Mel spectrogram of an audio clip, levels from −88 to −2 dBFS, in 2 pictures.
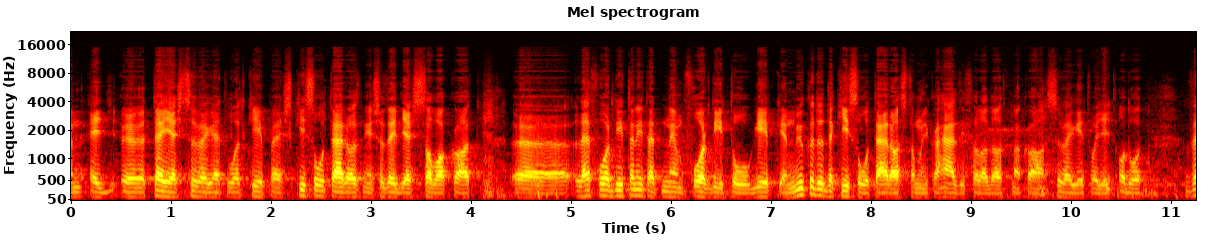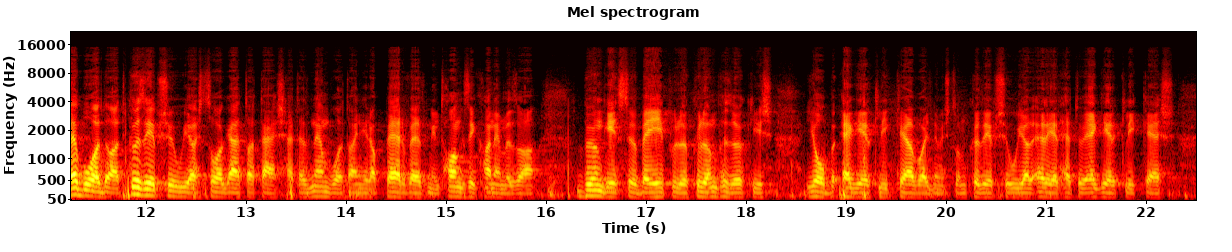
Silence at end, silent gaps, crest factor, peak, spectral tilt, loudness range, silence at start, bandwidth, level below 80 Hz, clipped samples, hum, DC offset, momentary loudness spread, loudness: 0 s; none; 22 dB; -6 dBFS; -5 dB/octave; 4 LU; 0 s; 15.5 kHz; -68 dBFS; under 0.1%; none; under 0.1%; 10 LU; -28 LUFS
